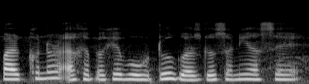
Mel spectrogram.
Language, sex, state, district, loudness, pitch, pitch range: Assamese, female, Assam, Sonitpur, -17 LUFS, 230 Hz, 220-240 Hz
